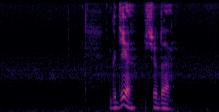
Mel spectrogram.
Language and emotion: Russian, neutral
